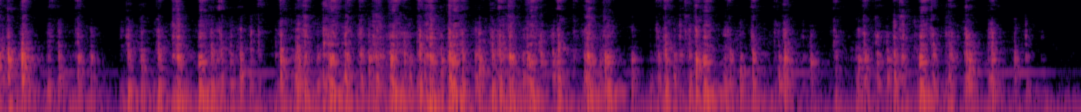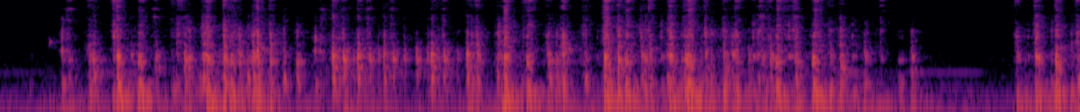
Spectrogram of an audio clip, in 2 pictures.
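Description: Both hands type fast with their fingertips on a rose-gold retro Azio mechanical keyboard with a metal frame and round plastic keycaps. The result is a dense, steady stream of clicky keystrokes, broken by brief pauses around five seconds and again near ten seconds, when a faint steady tone can be heard underneath.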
